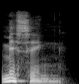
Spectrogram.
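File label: "missing", British English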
